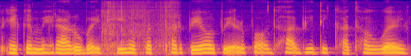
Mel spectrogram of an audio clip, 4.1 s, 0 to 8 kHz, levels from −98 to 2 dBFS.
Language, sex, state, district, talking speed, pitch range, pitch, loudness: Bhojpuri, female, Uttar Pradesh, Deoria, 160 wpm, 185-200 Hz, 195 Hz, -16 LUFS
